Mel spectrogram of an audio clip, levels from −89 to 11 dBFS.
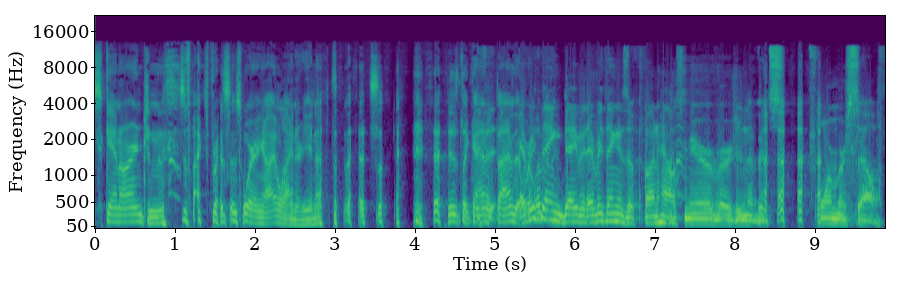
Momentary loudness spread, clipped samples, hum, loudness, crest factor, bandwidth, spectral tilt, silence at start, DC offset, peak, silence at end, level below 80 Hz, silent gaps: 5 LU; under 0.1%; none; -15 LUFS; 10 dB; 13.5 kHz; -5 dB/octave; 0 s; under 0.1%; -4 dBFS; 0.05 s; -42 dBFS; none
